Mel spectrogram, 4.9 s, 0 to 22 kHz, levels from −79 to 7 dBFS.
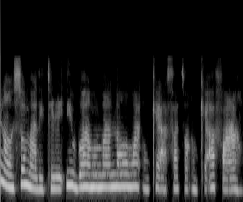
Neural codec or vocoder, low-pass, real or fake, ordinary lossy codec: codec, 16 kHz, 2 kbps, FreqCodec, smaller model; none; fake; none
